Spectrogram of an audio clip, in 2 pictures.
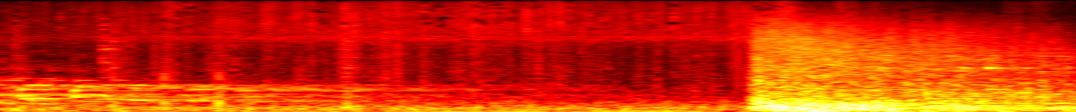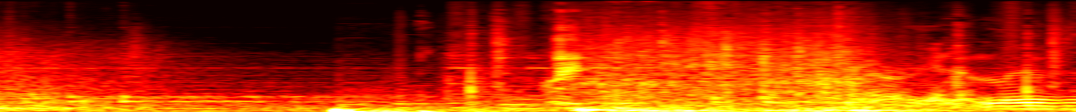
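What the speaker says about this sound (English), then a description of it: "The reason we need bombs is to blow this up." A bomb blows up in the video game Zelda: Link's Awakening, a sudden loud boom whose noisy blast trails off over a few seconds, followed by a sharper pop and game sounds, with a voice talking.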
